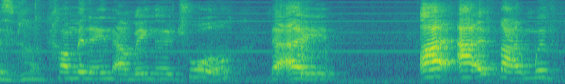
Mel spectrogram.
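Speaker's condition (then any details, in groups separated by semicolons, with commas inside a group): Cerebral palsy; atypical voice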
